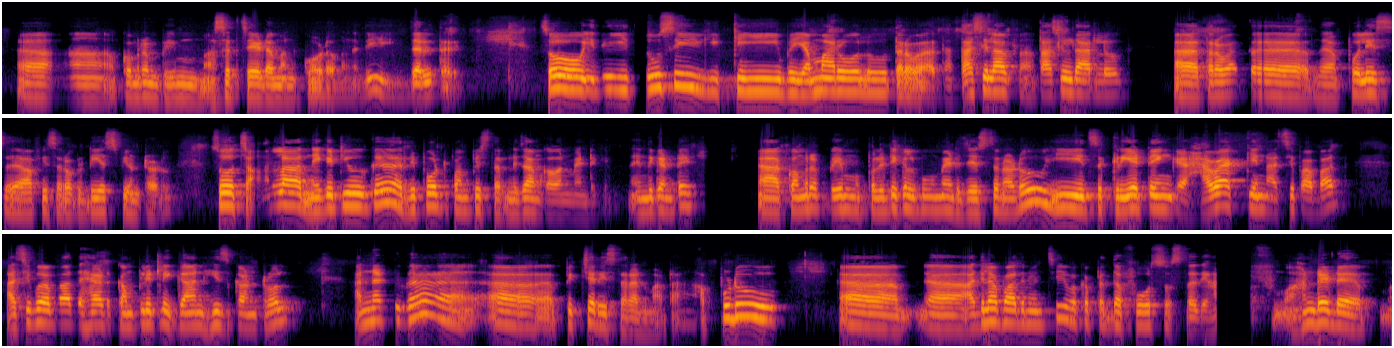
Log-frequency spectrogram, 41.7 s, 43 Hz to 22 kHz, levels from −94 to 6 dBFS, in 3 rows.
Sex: male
